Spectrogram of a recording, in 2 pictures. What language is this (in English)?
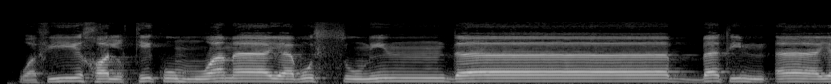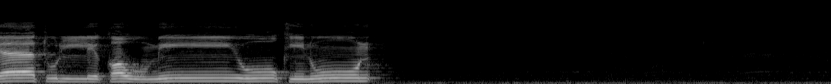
Arabic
